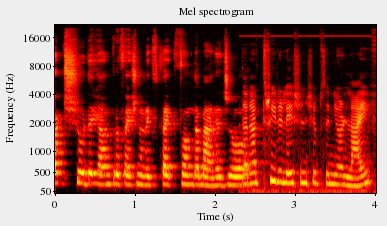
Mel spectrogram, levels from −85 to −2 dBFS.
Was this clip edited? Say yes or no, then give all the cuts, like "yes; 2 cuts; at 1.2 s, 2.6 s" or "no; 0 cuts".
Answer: yes; 1 cut; at 2.4 s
